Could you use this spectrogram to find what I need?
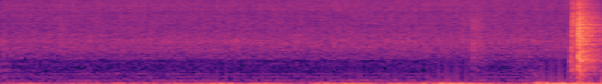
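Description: Chopped onions tumble into a frying pan.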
